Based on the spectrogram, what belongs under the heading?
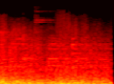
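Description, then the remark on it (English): A skyquake, a mysterious sonic boom from the sky: a deep, booming rumble rolls on steadily, loud and low-pitched, with no distinct sharp crack and no voices. “Mysterious sonic booms ramble from the skies everywhere, from the US to India and Japan.”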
